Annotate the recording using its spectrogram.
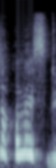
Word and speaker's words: James: Çünkü e, sağ olsun bir kanalda e, hep James Rodriguez dendiği için e, TRT spikerleri zavallılar işte yok Kolombiyalı meslektaşlarımıza sorduk. Başka İspanyolca bilen meslektaşlarımıza sorduk. Kolombiya taraftarına sorduk. Hepsi Hames diyor diyerekten defalarca e, maç anlatımlarını bırakıp James Rodriguez'in adı nasıl okunacak tartışmasını yaşadık.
